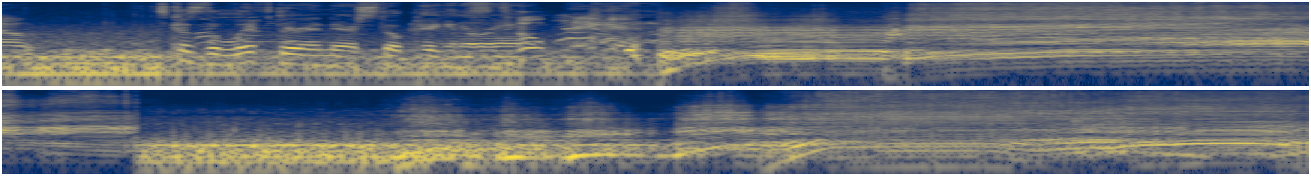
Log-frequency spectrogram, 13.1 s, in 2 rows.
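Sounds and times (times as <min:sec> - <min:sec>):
car engine revving: 0:00.1 - 0:13.0
car accelerating away: 0:03.2 - 0:13.0.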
